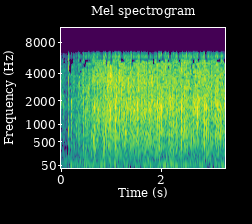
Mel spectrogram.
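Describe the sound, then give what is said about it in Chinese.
Thunderous audience applause during a comedy sketch at a Spring Festival gala: a dense, steady wash of clapping that stays loud and unbroken from start to finish, with no voices heard over it. “你听观众的掌声，掌声如雷呀”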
